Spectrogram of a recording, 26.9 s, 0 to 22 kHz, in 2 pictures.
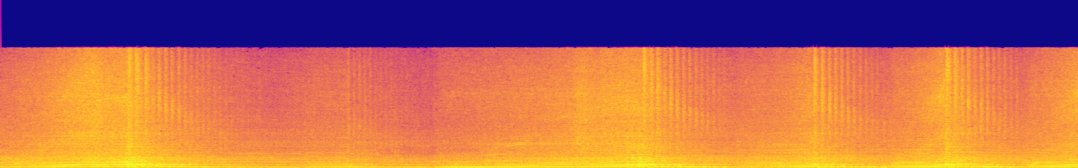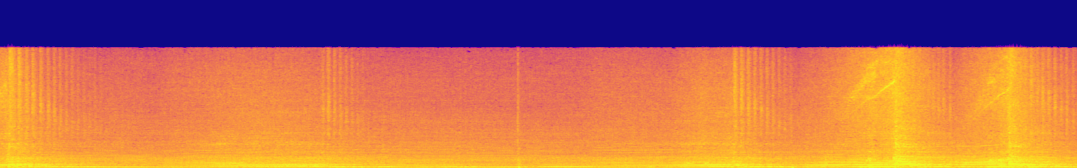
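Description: Toyota JZX100 Tourer V's turbocharged 1JZ-GTE straight-six, heard from inside the cabin, revving up and down over and over while the car is drifted, with tyre squeal. Sharp cracks cut through several times, most of them near the end.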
